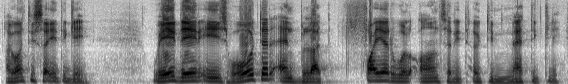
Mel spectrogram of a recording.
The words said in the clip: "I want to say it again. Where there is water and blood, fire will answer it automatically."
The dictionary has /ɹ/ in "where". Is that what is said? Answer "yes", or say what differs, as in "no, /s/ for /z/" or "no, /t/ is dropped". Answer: yes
